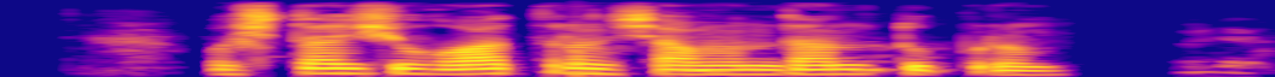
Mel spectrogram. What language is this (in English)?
Chuvash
